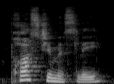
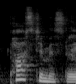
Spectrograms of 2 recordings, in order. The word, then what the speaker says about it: posthumously: huh and I'm like post is a prefix by itself and it has its own pronunciation so that'll help you a little bit Yeah but posthumously posthumously the [ __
